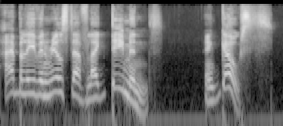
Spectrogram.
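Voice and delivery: high, scoffing know-it-all; mock smug believer. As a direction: play the smug ghost hunter. Mocking the ghost hunter.

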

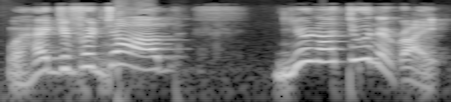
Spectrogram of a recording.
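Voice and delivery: high-pitched mock employer voice; put-on scolding boss. Quiz host hinting as a disgruntled employer, mock scolding.

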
